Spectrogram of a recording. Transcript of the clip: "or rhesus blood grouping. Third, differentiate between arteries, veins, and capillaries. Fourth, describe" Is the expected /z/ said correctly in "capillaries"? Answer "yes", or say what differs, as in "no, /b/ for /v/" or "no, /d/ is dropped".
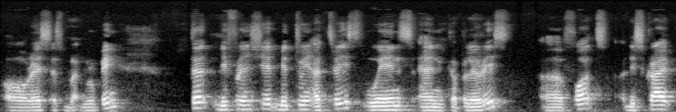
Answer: no, /s/ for /z/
